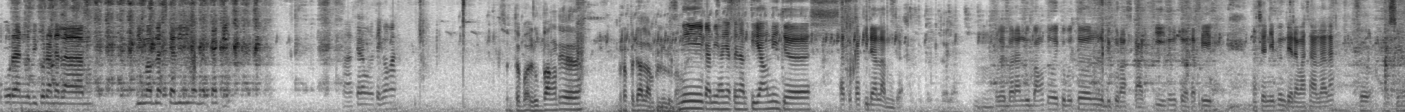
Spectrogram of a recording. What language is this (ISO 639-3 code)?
msa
